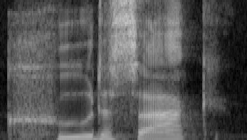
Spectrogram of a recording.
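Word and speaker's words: cul-de-sac: it's very spread out fun fact the L and called the sack is silent Cuda sack is there a 6x4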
